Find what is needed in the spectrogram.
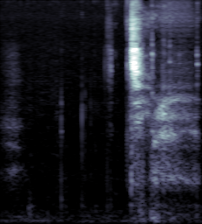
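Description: A man's breathy whisper, one short burst about a second and a half in that trails off as a hiss. A few faint clicks come just before it.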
